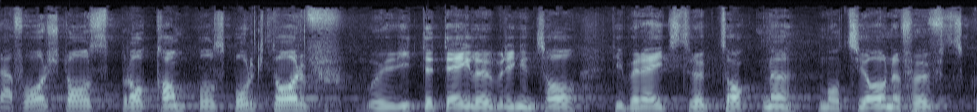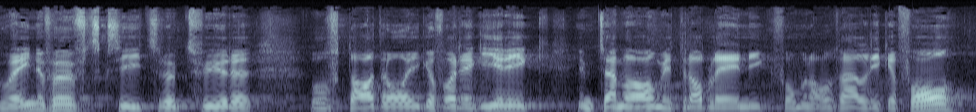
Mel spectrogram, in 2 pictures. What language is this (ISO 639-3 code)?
gsw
